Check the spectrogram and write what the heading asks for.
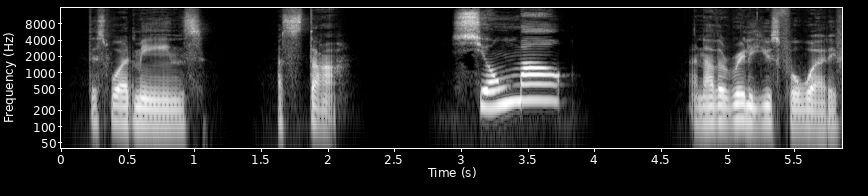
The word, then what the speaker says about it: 熊猫: 熊猫 Another really useful word if you're learning Chinese. The first syllable is in the 2nd tone, and the 2nd syllable is in the 1st tone.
